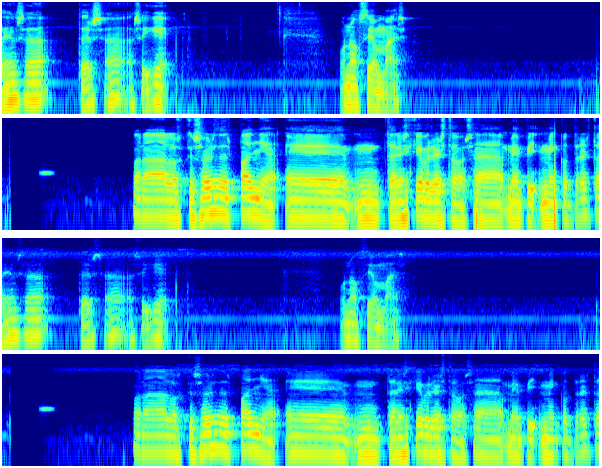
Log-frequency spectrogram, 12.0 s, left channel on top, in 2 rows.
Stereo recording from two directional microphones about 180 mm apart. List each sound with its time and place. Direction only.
0.0 s speech: 20° left (ahead or behind)
3.3 s speech: 10° left (ahead or behind)
6.4 s a sound: centre (ahead or behind)
7.2 s speech: centre (ahead or behind)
